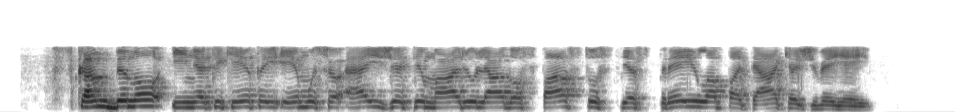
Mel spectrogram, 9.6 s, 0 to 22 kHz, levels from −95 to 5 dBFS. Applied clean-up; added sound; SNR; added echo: none; none; none; none.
